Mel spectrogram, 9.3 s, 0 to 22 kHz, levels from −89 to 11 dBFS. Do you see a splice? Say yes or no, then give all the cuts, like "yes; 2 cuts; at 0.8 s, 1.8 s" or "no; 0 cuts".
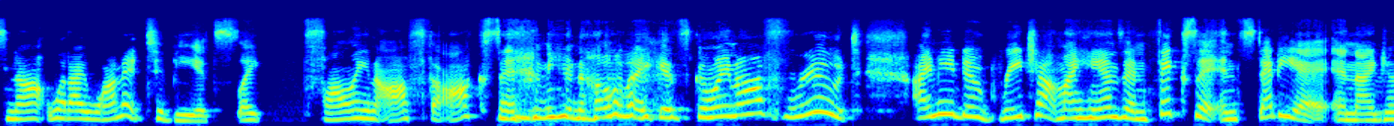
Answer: no; 0 cuts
